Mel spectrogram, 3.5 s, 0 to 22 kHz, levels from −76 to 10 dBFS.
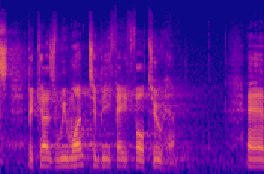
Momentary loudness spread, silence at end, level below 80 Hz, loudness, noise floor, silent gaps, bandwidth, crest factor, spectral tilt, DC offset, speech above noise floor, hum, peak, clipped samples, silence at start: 16 LU; 0 s; -70 dBFS; -20 LUFS; -49 dBFS; none; 20 kHz; 22 dB; -0.5 dB/octave; under 0.1%; 28 dB; none; -2 dBFS; under 0.1%; 0 s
